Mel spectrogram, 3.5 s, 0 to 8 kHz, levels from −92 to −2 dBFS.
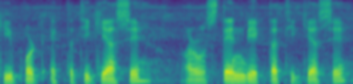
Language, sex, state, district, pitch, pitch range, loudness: Nagamese, male, Nagaland, Dimapur, 105 Hz, 95-115 Hz, -19 LUFS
